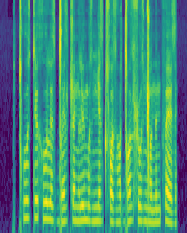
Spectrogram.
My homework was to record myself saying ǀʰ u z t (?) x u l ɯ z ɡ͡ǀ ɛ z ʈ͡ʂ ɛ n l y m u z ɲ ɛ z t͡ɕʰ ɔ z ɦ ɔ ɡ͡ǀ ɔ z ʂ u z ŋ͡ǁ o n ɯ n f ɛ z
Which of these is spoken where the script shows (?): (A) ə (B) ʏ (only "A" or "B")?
B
